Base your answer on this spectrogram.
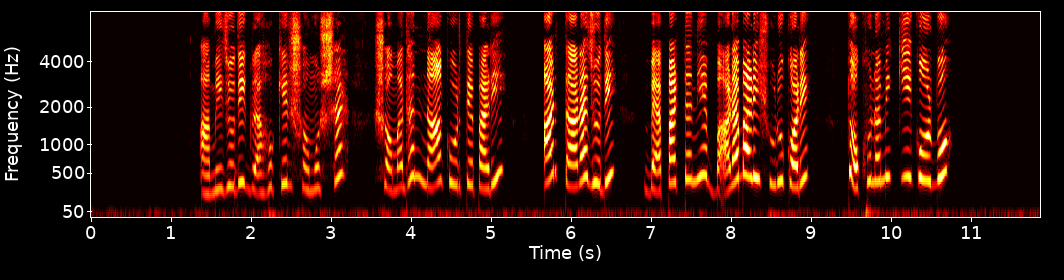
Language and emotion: Bengali, fearful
